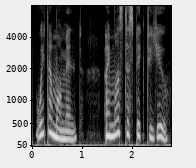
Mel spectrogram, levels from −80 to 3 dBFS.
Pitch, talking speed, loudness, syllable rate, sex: 225 Hz, 170 wpm, -14 LUFS, 4.0 syllables/s, female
